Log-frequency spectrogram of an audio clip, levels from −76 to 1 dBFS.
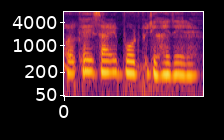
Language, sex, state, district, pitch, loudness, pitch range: Hindi, female, Arunachal Pradesh, Papum Pare, 190 Hz, -15 LUFS, 175-200 Hz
